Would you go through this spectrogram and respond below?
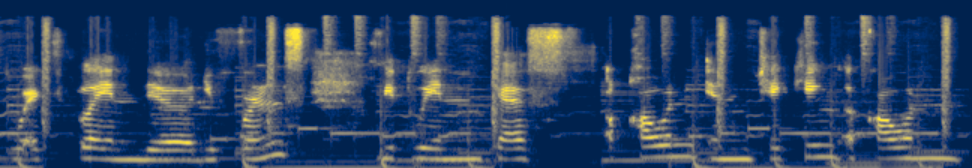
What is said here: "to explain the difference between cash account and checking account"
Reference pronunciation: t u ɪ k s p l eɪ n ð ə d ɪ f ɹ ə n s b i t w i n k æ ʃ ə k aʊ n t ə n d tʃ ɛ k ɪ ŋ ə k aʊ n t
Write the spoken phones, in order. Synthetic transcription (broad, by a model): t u ɪ k s p l eɪ n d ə d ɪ f ɹ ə n s b i t w i n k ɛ s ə k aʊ n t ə n tʃ ɛ k ɪ ŋ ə k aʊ n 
